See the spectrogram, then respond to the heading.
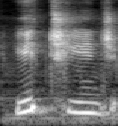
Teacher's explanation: இரு மெய்களும் நாவின் இடைப்பகுதி நடு அன்னத்தின் இடைப்பகுதியை பொருந்துவதால் பிறக்கின்றன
